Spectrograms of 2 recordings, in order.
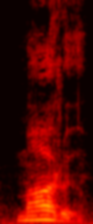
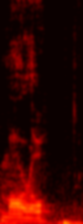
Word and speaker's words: Marle: guess maru so yeah in japanese it would have been maru and uh so yeah something like morrow would be uh how you pronounce it in english i think okay so we've got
